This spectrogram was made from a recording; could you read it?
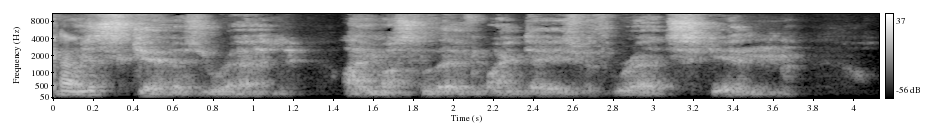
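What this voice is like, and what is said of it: Devil character voice. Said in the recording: “Can I do a good devil's voice? ... I'll be the devil”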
